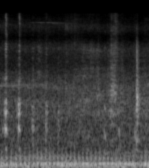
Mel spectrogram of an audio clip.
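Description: A small motor vehicle's engine running steadily close by, a low, even rumble of street traffic.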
